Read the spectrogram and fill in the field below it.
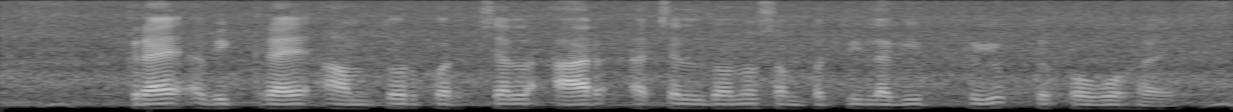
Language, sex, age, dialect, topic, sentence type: Magahi, male, 36-40, Southern, banking, statement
